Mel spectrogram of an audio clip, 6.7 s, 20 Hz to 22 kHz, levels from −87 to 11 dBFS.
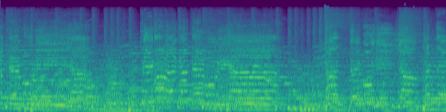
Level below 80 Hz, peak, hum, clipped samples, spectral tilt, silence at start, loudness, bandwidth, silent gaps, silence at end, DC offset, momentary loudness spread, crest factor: -34 dBFS; 0 dBFS; none; under 0.1%; -5 dB/octave; 0 s; -13 LUFS; 16.5 kHz; none; 0 s; under 0.1%; 5 LU; 12 dB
